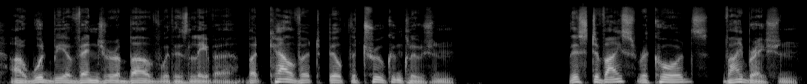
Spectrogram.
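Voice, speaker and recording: A brilliant detective acted by a male narrator speaks in a very deep, dry-sounding voice. He is grave and coolly analytical, delivering deductions in deliberate, theatrical phrases with wide swings of pitch. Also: dry recording, heavily acted.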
